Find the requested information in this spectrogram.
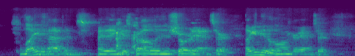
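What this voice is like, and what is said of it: American accent. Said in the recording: “someone with an American accent who's clearly from the States”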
